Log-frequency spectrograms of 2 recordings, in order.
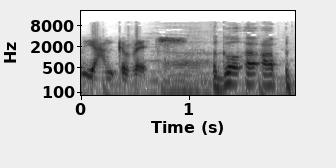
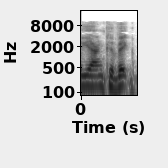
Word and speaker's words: Yankovic: A bit of Weird Al Yanovic. Can I Can I correct you? Yes. It's a hard C. Weird Yanovic. He's been on the show a couple of times. It's Weird Al Yankovic, but we love Weird Al.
